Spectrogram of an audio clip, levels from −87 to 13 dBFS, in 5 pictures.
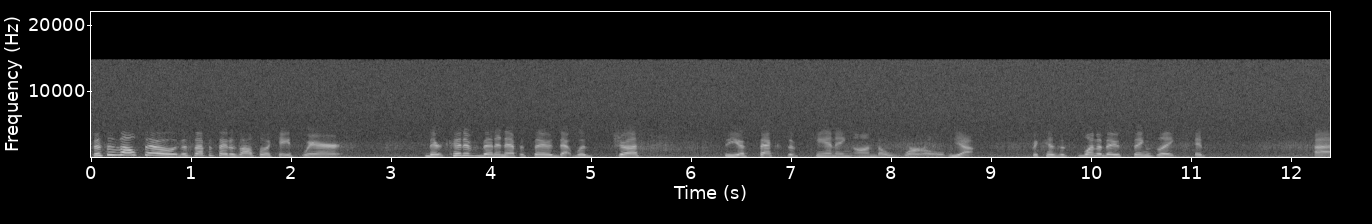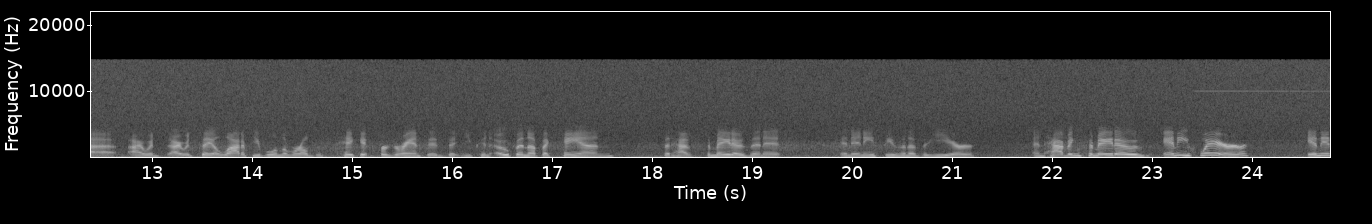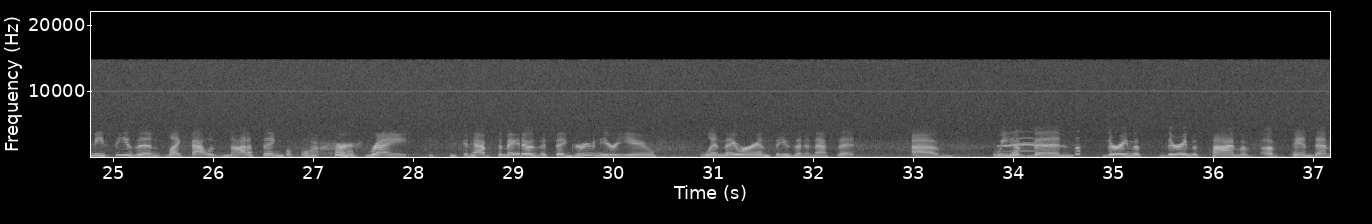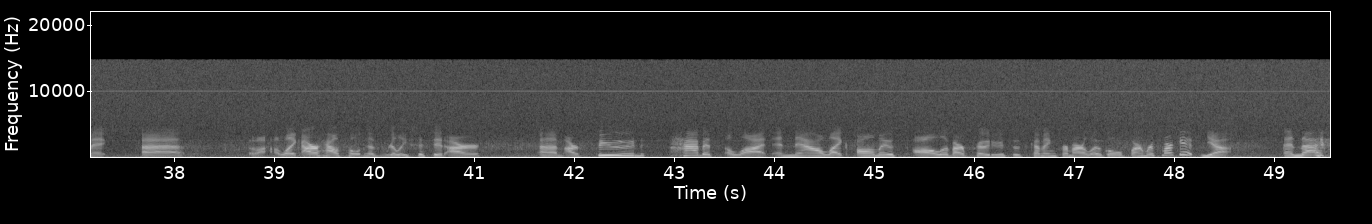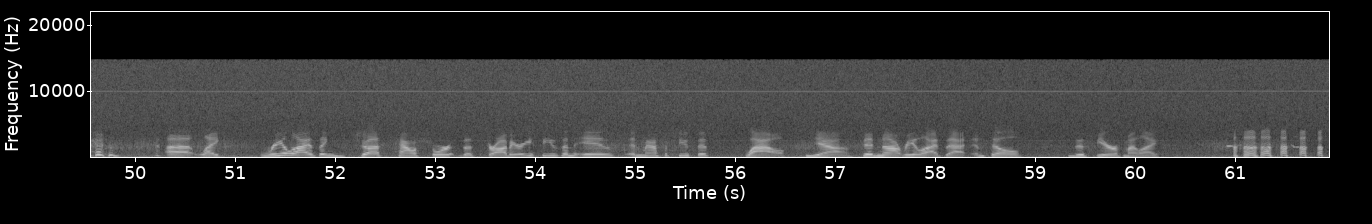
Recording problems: muffled; very; fading above 2.5 kHz
wind noise on the microphone; occasional gusts; 20 dB below the speech
hiss; noticeable; throughout; 15 dB below the speech
high-pitched whine; faint; from 23 s on; 10 kHz, 25 dB below the speech

